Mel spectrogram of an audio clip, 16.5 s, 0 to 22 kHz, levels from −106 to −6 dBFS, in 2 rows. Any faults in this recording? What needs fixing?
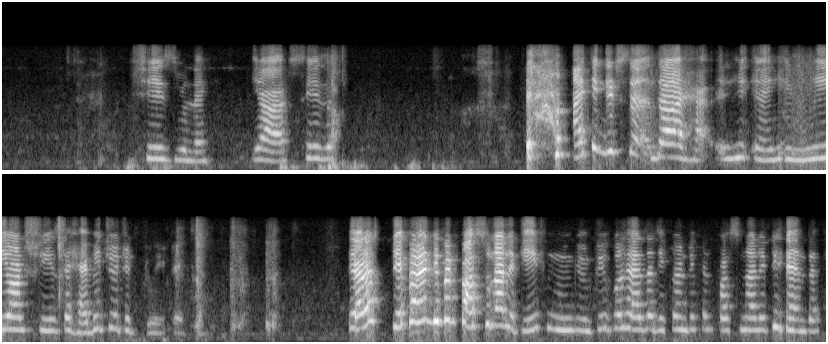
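Nothing needs fixing; no faults can be heard here.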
